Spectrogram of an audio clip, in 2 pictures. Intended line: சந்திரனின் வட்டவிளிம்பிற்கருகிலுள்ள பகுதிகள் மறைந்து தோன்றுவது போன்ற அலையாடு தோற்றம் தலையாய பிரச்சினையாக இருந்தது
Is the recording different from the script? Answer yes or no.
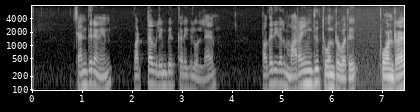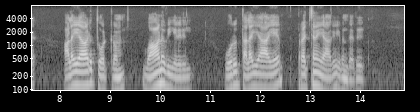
yes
